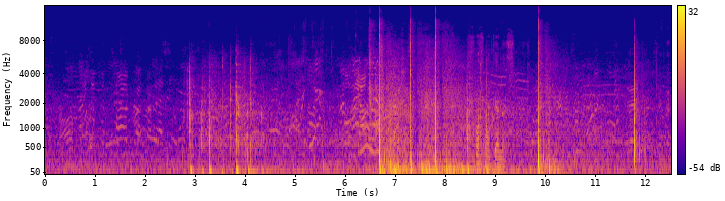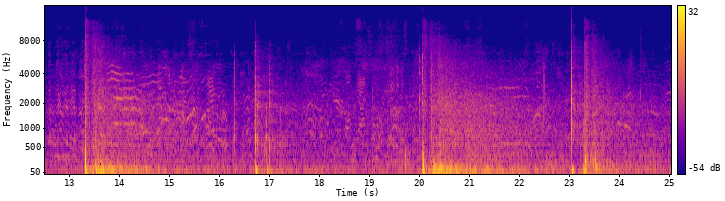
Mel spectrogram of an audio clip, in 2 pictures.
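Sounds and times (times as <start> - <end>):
onlookers' voices: 0.0 - 25.0
fireworks bangs and crackles: 2.7 - 25.0.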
